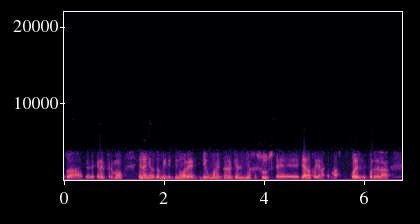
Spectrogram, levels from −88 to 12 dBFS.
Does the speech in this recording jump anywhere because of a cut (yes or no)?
no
